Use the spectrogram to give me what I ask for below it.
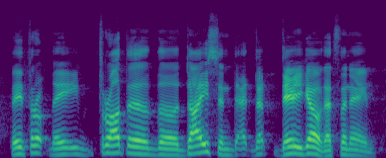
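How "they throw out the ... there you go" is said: normal talking voice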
